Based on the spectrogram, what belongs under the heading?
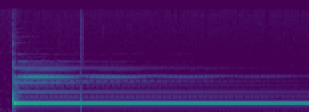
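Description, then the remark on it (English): A gong is struck once, sharply, then rings on with a steady, mid-pitched hum and bright overtones that barely fade; a light second knock follows half a second later. No one speaks. “Would you like to hit the gong”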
